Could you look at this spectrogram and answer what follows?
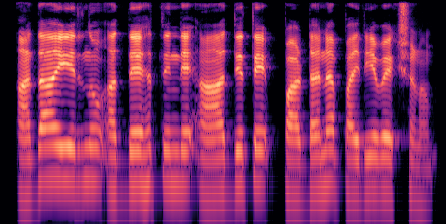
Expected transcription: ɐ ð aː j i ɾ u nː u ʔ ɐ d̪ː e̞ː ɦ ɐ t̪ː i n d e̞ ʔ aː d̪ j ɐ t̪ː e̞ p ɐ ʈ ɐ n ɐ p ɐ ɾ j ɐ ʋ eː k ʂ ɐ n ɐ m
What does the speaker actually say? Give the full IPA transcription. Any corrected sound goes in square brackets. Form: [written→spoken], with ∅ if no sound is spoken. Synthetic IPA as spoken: ɐ ð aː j i ɾ u nː u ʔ ɐ d̪ː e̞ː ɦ ɐ t̪ː i n d e̞ ʔ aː d̪ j ɐ t̪ː e̞ p ɐ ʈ ɐ n ɐ p ɐ ɾ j ɐ ʋ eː k ʂ ɐ [n→ɳ] ɐ m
